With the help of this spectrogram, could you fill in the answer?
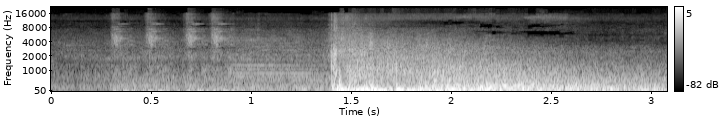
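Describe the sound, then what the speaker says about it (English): In the shooter game Nova, a grenade goes off nearby with a sudden heavy boom that rolls into a long rumbling decay, preceded by a few faint ticking clicks. "That nade was close."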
